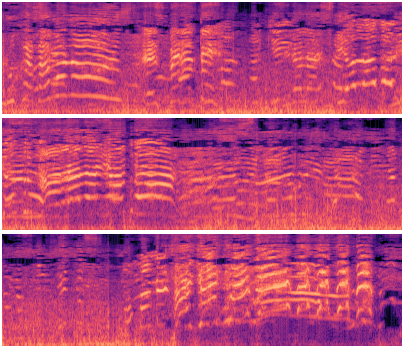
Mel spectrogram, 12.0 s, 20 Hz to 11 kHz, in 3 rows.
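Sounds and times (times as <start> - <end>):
people talking: 0.0 - 11.8
steady low rumble: 0.0 - 12.0.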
